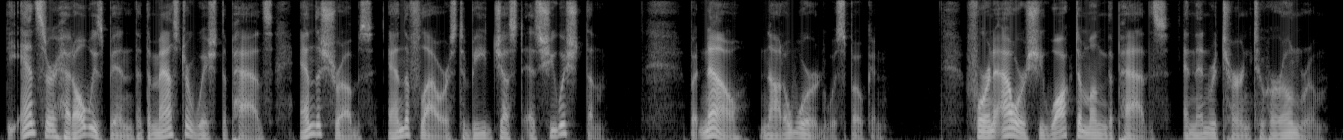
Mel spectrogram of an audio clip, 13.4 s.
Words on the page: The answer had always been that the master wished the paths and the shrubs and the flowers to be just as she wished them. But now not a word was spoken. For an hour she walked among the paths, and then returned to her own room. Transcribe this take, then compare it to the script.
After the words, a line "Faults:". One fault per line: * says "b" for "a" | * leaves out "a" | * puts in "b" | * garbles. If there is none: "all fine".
The answer had always been that the master wished the paths and the shrubs and the flowers to be just as she wished them. But now not a word was spoken. For an hour she walked among the paths, and then returned to her own room.
Faults:
all fine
